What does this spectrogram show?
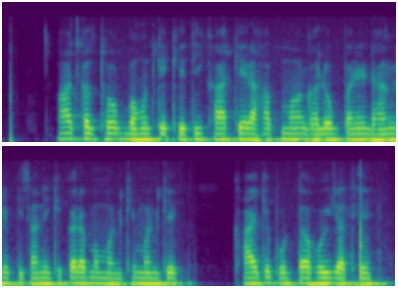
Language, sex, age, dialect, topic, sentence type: Chhattisgarhi, male, 18-24, Western/Budati/Khatahi, agriculture, statement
